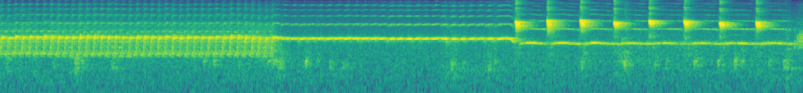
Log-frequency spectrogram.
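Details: Waterslager canary, also called Malinois canary, a Belgian song canary bred for its water-like bubbling song: a long rolling trill, then a steady tone around one kilohertz, then a series of sharp repeated notes about twice a second.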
